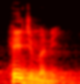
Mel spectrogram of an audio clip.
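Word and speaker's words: hegemony: और दूसरा जो वर्ड है, ये इसका प्रोनाउंसिएशन हेजमनी। आप जैसे भी कर लीजिए, लेकिन इंडियन कॉन्टेक्स्ट में जो भी आप कर सकते हैं, लेकिन एक्चुअल जो है हेजमनी।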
